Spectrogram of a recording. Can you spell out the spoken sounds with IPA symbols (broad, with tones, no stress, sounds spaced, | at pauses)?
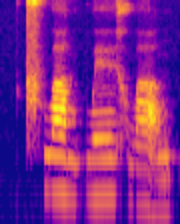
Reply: ʈ͡ʂʰ w a˥˨ n p w e˦ ɪ̯ x w a̰˨˩ n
